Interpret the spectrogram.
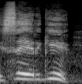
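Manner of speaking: egging him on, hammed-up; retold dare. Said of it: "So he say".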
